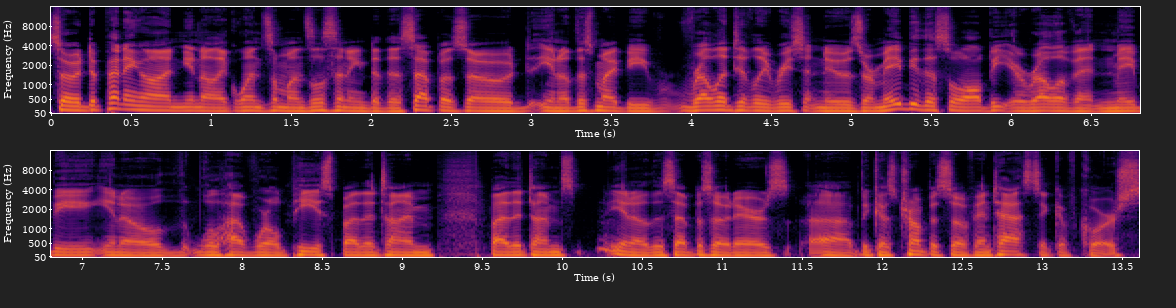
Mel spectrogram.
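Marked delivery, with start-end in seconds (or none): none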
